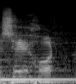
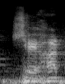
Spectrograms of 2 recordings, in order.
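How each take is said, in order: First: The last vowel is an 'o' sound. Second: The last vowel is an open 'a' sound.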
